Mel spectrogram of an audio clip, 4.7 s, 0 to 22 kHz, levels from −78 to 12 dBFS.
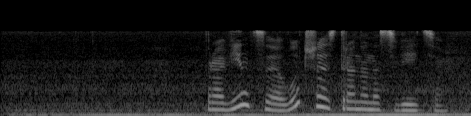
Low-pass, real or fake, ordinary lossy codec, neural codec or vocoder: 7.2 kHz; real; MP3, 48 kbps; none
